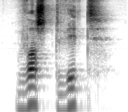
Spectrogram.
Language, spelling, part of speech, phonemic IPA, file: Dutch, wast wit, verb, /ˈwɑst ˈwɪt/, Nl-wast wit.ogg
- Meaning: inflection of witwassen: 1. second/third-person singular present indicative 2. plural imperative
